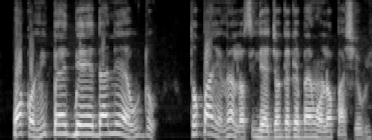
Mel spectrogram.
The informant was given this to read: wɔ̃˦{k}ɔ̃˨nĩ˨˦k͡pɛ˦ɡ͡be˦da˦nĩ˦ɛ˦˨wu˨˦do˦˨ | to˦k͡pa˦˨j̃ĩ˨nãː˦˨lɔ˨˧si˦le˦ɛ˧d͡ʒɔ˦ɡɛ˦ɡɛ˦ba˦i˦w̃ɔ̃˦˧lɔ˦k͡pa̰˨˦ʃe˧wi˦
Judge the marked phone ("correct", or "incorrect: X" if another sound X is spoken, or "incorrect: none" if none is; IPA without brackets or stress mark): correct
